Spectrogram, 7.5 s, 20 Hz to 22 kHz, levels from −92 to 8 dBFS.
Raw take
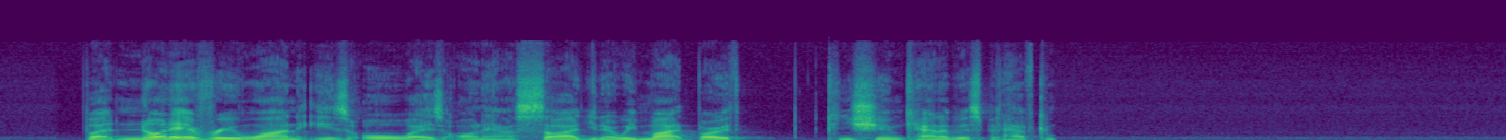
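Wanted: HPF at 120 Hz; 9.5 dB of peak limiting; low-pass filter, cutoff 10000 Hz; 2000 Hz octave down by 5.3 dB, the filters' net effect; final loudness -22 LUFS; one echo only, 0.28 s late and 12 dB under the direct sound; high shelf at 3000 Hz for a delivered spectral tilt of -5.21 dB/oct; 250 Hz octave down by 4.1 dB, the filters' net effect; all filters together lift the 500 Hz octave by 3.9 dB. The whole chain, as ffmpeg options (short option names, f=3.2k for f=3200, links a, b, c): -af "highpass=120,lowpass=10k,equalizer=f=250:t=o:g=-7.5,equalizer=f=500:t=o:g=7,equalizer=f=2k:t=o:g=-5,highshelf=f=3k:g=-6,alimiter=limit=-9.5dB:level=0:latency=1,aecho=1:1:280:0.251,volume=-1dB"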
